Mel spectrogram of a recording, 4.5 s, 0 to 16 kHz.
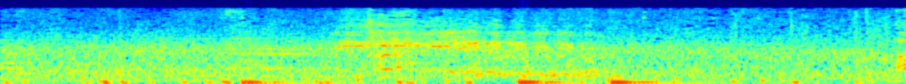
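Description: A horse neighs and snorts in Red Dead Redemption 2, a close whinny rising briefly while low hoof clops and shuffling sounds continue beneath, with no talking.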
